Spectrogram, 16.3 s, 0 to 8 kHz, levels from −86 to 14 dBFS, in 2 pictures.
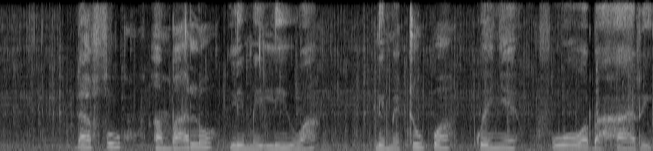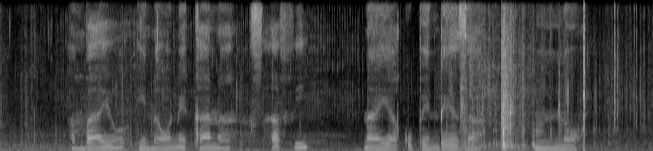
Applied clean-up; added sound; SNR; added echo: none; Bicycle; 5 dB; none.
